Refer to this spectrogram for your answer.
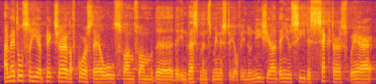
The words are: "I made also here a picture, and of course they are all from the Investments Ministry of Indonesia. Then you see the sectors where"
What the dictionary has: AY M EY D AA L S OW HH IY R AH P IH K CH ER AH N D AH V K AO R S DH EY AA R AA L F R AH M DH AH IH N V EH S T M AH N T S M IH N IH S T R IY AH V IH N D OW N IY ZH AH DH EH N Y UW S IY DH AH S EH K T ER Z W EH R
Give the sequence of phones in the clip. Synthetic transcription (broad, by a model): AY M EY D AA L S OW HH IY R AH P IH K CH ER AH N D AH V K AO R S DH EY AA R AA N F R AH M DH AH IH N V EH S T M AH N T S M IH N IH S T R IY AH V IH N D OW N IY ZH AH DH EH N Y UW S IY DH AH S EH K T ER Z W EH R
